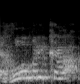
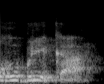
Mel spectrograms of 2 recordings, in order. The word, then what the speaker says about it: rubrica: É rúbrica ou rubrica? Ibero ou íbero? Essas palavras sempre caem nas provas, principalmente da nossa aqui, da FAPEC. Então, eu fiz questão de colocar quando estava preparando essa aula. Rubrica, ibero.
